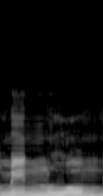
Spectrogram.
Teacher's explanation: نون ساکن کے بعد ہا آیا، اظہار ہلکی ہوگا، یہاں گنہ نہیں ہوگا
